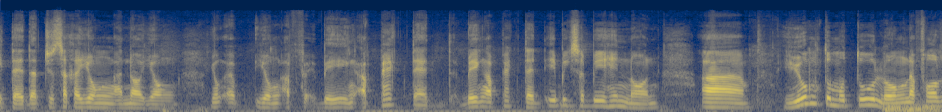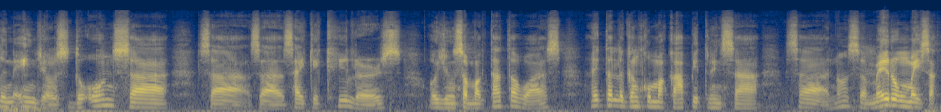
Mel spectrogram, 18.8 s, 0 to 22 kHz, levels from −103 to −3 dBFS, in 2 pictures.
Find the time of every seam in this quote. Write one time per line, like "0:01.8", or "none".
none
